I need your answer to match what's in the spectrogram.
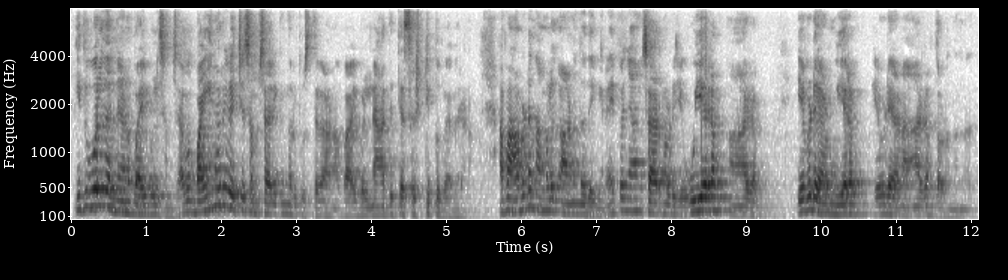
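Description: A man's voice: medium pitch, big pitch swings, a little fast, warm tone. A priest explaining his views in an interview, in a teacherly way, often checking with the listener. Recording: roomy echo.

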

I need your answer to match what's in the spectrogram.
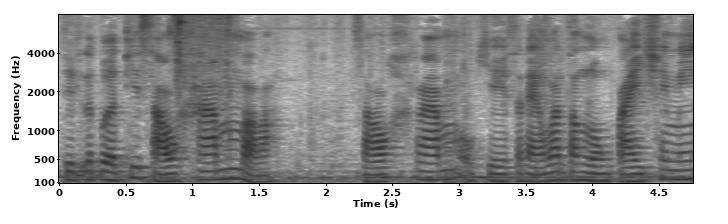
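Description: A man's voice: on the high side, normal speed. A man gives casual let's play commentary, joking and swearing playfully as he plays. His tone is loose and chatty, with faint background noise. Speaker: gaming channel host.

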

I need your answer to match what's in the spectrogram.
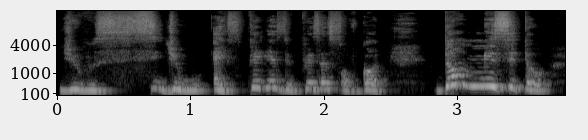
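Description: A woman's voice: on the high side, very animated, normal speed, a little mellow, breathy edge. A woman preaching with fervent, repetitive exclamations and praise. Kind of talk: evangelical preaching.

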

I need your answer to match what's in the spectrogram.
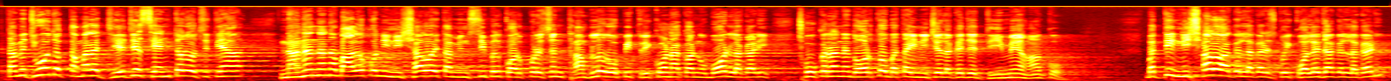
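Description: A man telling stand-up jokes, slipping into quick character voices for the people in his stories. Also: extremely high pitch, fairly bright tone. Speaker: stand-up comedian. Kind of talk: stand-up joke telling in a stage show. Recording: long hall reverb.

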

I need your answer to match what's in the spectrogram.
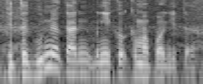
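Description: A man's voice: mid-range voice, expressive, fast. A man with a Malaysian Malay accent vlogging casually while riding a motorcycle through traffic, chatty and often calling his viewers "guys". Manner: chatty, keeps calling viewers "guys", mixes in English words. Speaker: motovlogger. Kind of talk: casual riding vlog chat. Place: outdoors on a moving motorcycle in city traffic. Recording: wind and traffic noise.

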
